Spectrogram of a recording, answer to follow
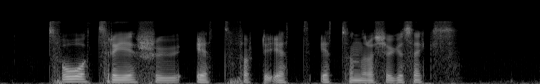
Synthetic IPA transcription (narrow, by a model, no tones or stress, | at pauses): t̪ʰv̥oːt̪ʰɾeːɧʉ̟ːɛt̪fœʈːɪʔɛt̪ɛt̪hɵnd̪ɾaɕʉ̟ːɡʊsɛks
